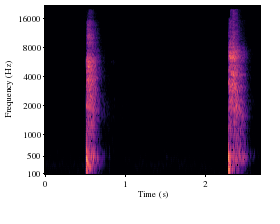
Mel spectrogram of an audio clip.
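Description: Two sharp, explosive sneezes about two seconds apart in a quiet room; a sneezing fit.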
